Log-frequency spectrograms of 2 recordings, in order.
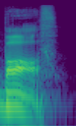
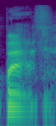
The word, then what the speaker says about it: Bath: I'm just saying, we had an expert in the dialect come in and say, I understand the instinct is to say it Bath, but it's Bath. That's how the city is pronounced.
